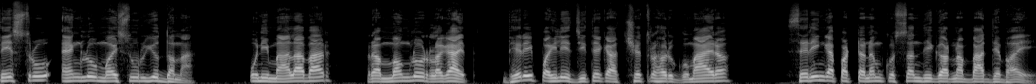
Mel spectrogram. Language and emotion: Nepali, neutral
